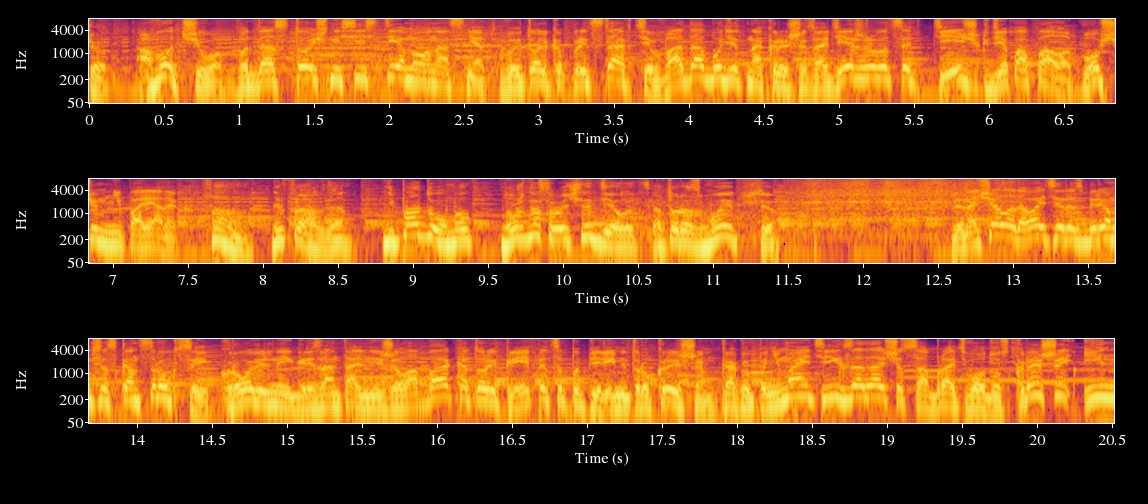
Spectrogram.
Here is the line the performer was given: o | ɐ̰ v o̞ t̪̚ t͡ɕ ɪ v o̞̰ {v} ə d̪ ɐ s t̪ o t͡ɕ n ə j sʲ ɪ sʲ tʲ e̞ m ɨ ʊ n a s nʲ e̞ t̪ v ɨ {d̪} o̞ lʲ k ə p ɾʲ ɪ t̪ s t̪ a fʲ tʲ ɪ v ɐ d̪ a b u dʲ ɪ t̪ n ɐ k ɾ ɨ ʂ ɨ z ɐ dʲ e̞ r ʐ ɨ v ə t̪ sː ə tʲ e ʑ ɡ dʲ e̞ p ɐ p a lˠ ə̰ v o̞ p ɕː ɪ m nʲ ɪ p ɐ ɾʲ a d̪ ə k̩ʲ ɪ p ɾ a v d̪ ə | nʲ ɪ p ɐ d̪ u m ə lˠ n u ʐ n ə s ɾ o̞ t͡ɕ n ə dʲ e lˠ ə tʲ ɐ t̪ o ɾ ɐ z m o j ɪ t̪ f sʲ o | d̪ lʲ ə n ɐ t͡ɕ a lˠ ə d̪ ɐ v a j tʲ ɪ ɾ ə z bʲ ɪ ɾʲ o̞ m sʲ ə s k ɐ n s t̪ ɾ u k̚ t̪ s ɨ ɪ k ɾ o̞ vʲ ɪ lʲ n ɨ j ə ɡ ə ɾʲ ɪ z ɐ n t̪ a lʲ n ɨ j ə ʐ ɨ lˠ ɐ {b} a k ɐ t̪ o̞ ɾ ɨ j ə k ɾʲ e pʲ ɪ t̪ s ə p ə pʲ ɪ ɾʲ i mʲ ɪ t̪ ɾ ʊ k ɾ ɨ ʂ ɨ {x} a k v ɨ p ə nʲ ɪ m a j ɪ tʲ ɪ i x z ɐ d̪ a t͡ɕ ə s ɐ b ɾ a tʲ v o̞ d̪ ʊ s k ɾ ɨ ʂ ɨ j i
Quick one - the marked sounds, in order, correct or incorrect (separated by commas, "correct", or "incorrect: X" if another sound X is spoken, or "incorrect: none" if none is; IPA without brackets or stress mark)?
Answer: correct, incorrect: t̪, correct, incorrect: k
